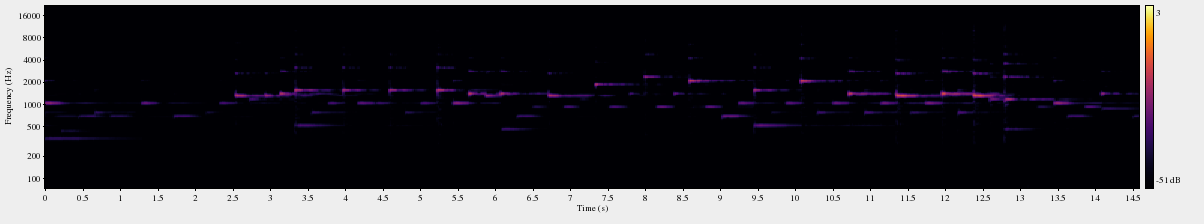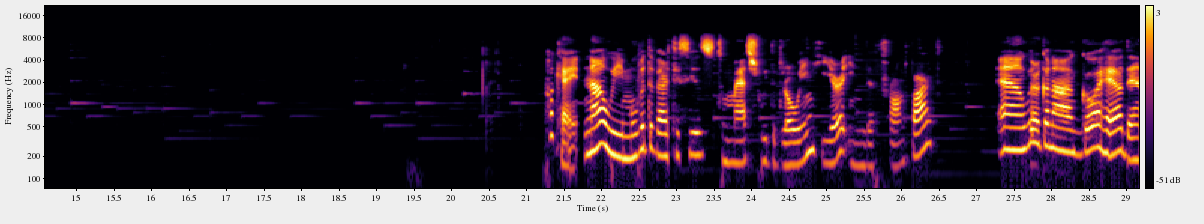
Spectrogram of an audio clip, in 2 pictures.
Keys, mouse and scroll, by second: 0.2 shift+middle click, 0.3 scroll up 2, 0.7 click, 1.6 click, 2.3 click, 3.2 click, 3.5 click, 3.9 ctrl+z, 4.5 click, 4.8 click, 5.7 ctrl+z, 6.5 click, 7.1 click, 7.4 click, 7.9 click, 8.7 click, 9.1 click, 9.8 click, 10.5 click, 11.3 shift+middle click, 11.5 click, 11.7 click, 12.1 scroll down 4, 12.3 shift+middle click, 12.4-13.2 scroll up 6, 13.5 click, 14.2 scroll down 3, 14.4 shift+middle click, 14.7 middle click, 15.2 click, 15.8 scroll down 2, 16.0-16.4 scroll up 3, 16.1 shift+middle click, 16.5 click, 16.8 click, 17.3 ctrl+z, 17.5 click, 18.2 click, 18.5 click, 19.2 scroll down 1, 19.4 click, 19.8-20.3 scroll up 2, 20.3-23.3 shift+middle drag, 26.5-29.1 shift+middle drag.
